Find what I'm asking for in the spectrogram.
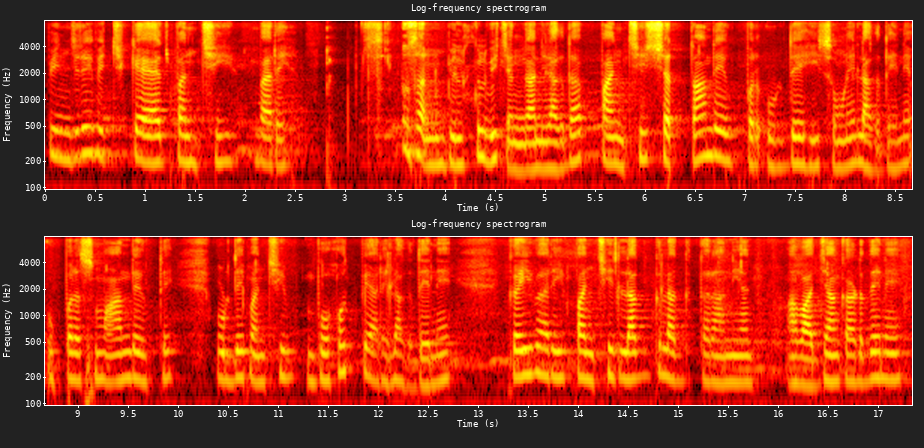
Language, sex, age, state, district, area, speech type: Punjabi, female, 60+, Punjab, Ludhiana, urban, spontaneous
